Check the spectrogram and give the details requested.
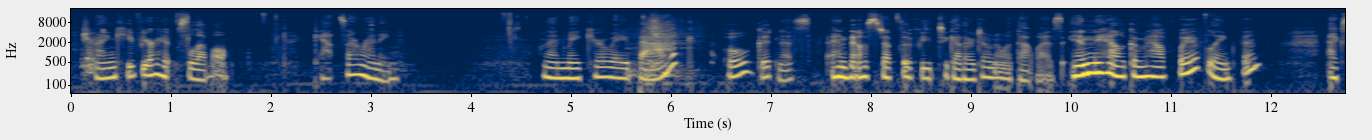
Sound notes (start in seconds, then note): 5.9 crash in the background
